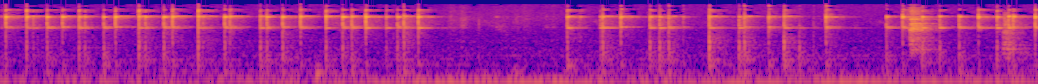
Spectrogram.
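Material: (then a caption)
Porcelain. Long fingernails tap and scratch the glossy underside and foot ring of a small, empty white glazed porcelain dish with a scalloped rim, held upside down in both hands. Rapid, bright clicking taps with a thin, high ringing tone come in quick bursts, separated by a short stretch of softer scratching.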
